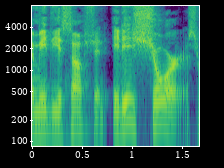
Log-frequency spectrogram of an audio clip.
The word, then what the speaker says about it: Shores: I made the assumption it is Shores, right? It's not Shorez or anything like that, is it?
